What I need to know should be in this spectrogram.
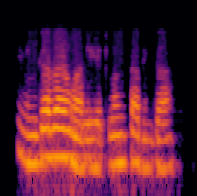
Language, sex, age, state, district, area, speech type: Telugu, male, 18-30, Andhra Pradesh, Nellore, urban, conversation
